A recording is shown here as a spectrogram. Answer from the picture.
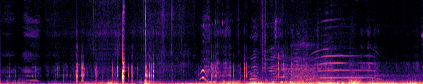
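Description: Wind rumbling on a helmet camera's microphone as a tandem paraglider launches, with a couple of sharp clicks in the first half. Near the end the passenger lets out a long, high held cry of about a second and a half.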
